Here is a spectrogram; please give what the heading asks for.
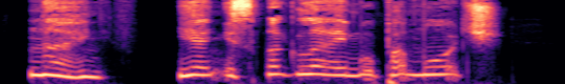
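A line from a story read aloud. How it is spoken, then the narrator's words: Sobbing. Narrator (Russian): рыдала она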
